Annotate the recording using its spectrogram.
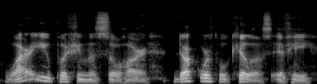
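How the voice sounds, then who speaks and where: A man's voice: fairly low pitch, lively intonation, moderate pace, a bit bright, no echo. Man reading as hesitant young camper, very dry sound. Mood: doubtful. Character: hesitant young male camper, skeptical friend. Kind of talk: live table read of a horror script.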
